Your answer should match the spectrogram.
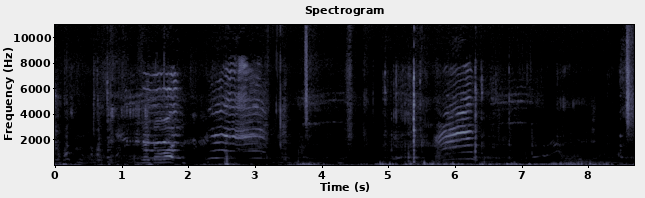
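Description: Faint animal cries, three of them, high and wavering, like young goats bleating, over the low scrape and knocks of a hoe working loose earth.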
